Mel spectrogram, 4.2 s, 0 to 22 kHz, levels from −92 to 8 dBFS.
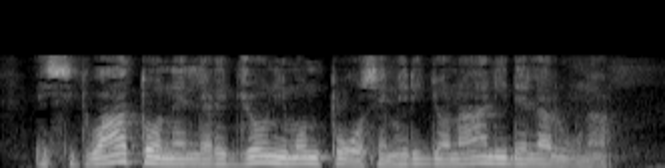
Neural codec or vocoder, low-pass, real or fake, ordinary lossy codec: none; 5.4 kHz; real; MP3, 32 kbps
